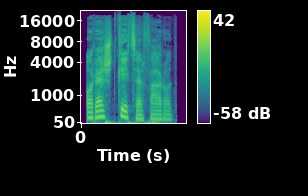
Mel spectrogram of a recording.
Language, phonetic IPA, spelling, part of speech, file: Hungarian, [ɒ ˈrɛʃt ˈkeːt͡sːɛr ˈfaːrɒd], a rest kétszer fárad, proverb, Hu-a rest kétszer fárad.ogg
- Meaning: a stitch in time saves nine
